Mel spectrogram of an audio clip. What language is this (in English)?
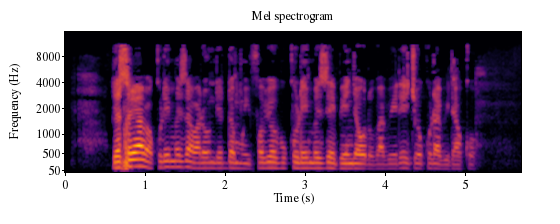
Ganda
